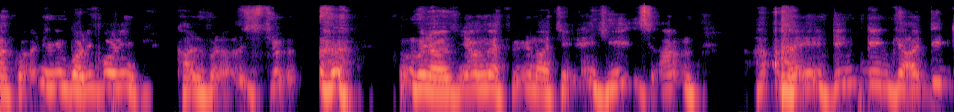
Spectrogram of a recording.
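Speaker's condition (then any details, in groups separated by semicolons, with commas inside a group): Cerebral palsy; left-sided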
